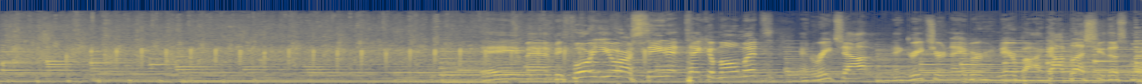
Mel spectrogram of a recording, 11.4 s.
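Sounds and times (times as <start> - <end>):
large crowd clapping hands in praise: 0.0 - 7.2
organ or keyboard chords: 0.0 - 11.4
speech: 4.9 - 11.4.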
